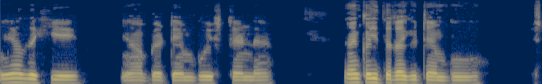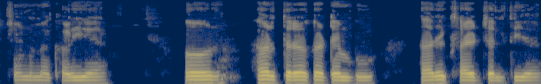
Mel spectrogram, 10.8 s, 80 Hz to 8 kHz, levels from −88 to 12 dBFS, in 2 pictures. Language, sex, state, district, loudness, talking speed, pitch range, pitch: Hindi, male, Bihar, Jamui, -18 LUFS, 145 wpm, 115-125 Hz, 120 Hz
